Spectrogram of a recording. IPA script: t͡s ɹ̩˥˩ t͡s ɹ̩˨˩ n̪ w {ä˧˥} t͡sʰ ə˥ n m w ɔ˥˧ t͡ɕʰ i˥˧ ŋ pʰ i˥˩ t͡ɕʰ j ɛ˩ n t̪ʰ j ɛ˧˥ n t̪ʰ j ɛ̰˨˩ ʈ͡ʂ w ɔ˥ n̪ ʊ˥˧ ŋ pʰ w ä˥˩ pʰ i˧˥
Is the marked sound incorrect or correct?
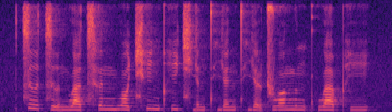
correct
